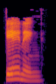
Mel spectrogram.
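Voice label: "gaining", British English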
